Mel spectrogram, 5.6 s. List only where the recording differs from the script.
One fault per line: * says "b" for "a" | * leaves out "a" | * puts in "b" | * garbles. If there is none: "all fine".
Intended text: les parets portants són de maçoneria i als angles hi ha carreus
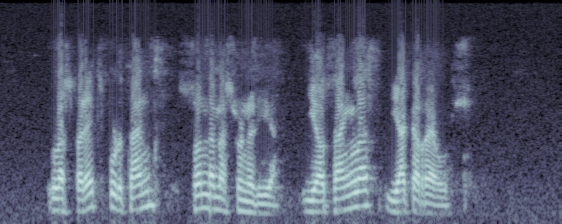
all fine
